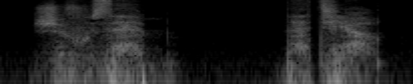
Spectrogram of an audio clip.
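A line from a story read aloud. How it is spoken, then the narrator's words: Soft, half-voiced. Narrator (French): dis-je à mi-voix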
